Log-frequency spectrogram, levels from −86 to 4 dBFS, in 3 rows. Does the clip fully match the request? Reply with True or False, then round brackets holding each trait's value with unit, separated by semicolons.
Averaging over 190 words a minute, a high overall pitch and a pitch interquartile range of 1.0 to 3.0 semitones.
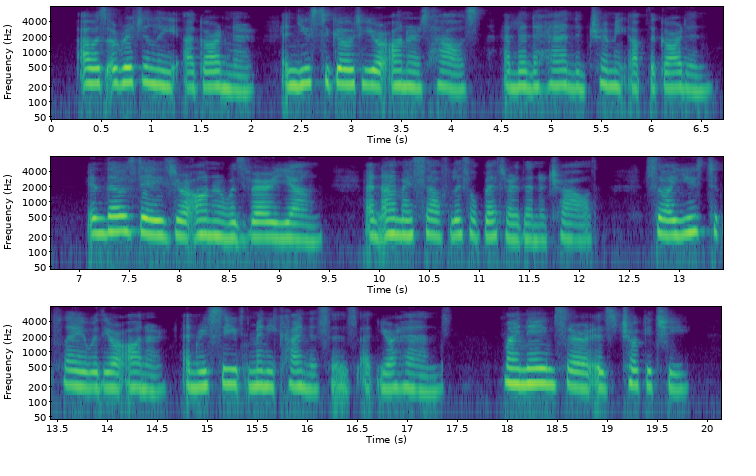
False (175 wpm; 200 Hz; 2.7 semitones)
